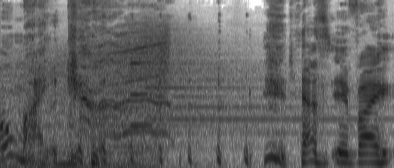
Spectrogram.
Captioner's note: laughing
